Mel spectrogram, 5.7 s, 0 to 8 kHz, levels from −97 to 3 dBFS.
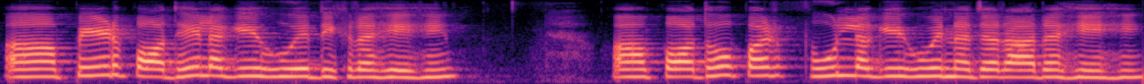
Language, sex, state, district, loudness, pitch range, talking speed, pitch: Hindi, female, Uttar Pradesh, Etah, -13 LUFS, 260-295 Hz, 210 wpm, 275 Hz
